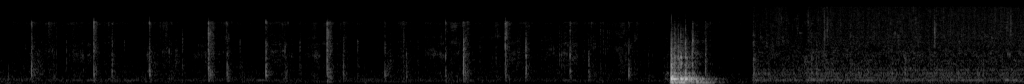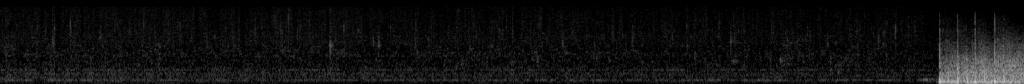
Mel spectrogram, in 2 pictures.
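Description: Scattered light ticks of footsteps for the first six seconds, then a single heavy thud about seven seconds in. Water then runs steadily in a tiled bathroom over a low hum, and near the end a hand bangs loudly on a bathroom door.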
